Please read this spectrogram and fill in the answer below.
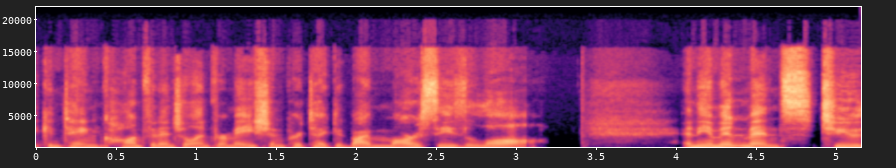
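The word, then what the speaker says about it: Marsy: It's called Marcy's law, but it's spelled kind of interesting. M A R S Y Marcy.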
